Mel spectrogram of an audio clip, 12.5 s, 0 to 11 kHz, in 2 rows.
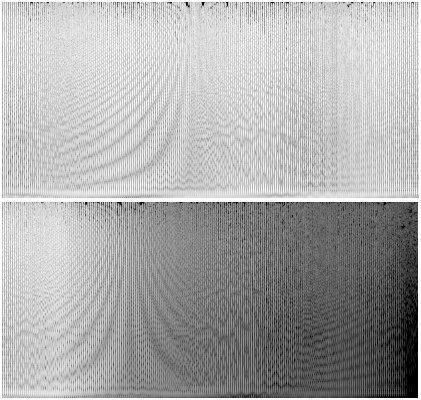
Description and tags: Overdrive (Sys100) 0000
Sound from a Roland System 100 semi modular synth.
roland, analogue, sample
